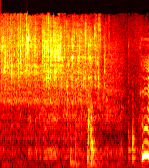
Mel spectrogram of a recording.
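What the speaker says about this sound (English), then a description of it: "I always clean the blade first. So, rinsing it down with some hot water." Hot tap water runs over a straight razor blade at a sink, a steady close hiss of flowing water with brief splashes as the blade is rinsed, then a louder surge near the end.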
